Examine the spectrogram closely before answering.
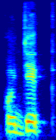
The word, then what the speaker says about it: Collet: Yo entiendo que la doble L en el es tal cual como la pronunciamos nosotros, Coyet.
